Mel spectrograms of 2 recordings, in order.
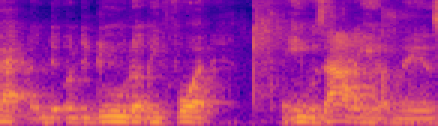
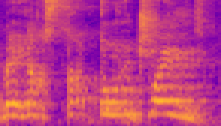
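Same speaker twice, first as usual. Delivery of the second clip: high, laughing mock yell; high yelling kitchen worker; 14 semitones higher than usual. Kitchen worker yells at inmates throwing trays, in a high mock yell. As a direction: squeal it out like a fed-up worker.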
